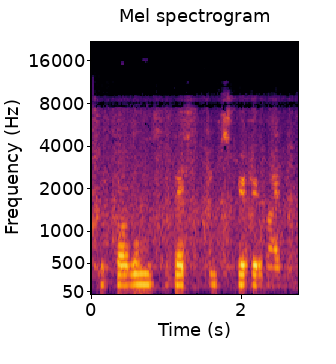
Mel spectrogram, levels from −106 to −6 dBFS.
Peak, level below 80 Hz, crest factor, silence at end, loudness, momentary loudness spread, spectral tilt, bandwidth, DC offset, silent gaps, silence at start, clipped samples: -8 dBFS; -60 dBFS; 16 dB; 0.1 s; -24 LUFS; 13 LU; -7 dB/octave; 9.2 kHz; under 0.1%; none; 0.05 s; under 0.1%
